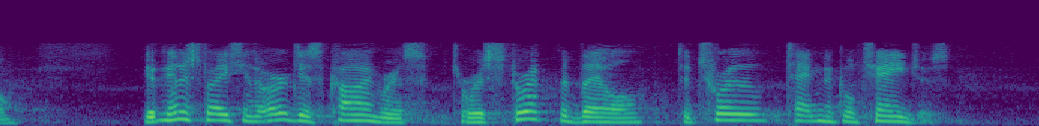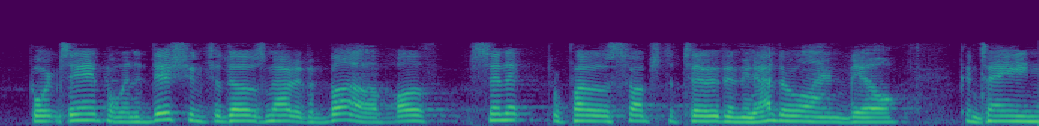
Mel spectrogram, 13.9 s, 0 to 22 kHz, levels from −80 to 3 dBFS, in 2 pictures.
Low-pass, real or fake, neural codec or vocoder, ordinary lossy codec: 5.4 kHz; fake; codec, 24 kHz, 0.9 kbps, WavTokenizer, medium music audio release; MP3, 32 kbps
